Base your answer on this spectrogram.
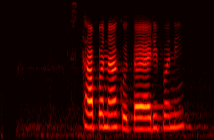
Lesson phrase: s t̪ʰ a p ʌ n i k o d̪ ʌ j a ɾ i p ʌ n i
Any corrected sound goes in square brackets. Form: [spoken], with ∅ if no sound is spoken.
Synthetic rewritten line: s t̪ʰ a p ʌ n [a] k o [t̪] ʌ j a ɾ i p ʌ n i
